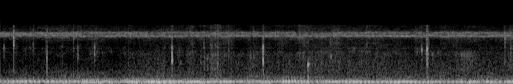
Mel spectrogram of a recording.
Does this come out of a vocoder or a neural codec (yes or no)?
yes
